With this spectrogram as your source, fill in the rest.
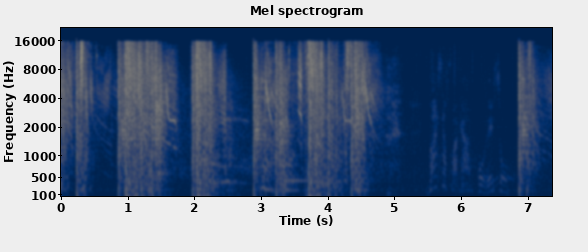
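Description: Gunshots fire loudly in quick bursts, each one echoing.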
